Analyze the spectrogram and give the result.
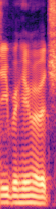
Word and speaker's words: Ibrahimovic: To my knowledge, Ibrahimovic sounds right.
